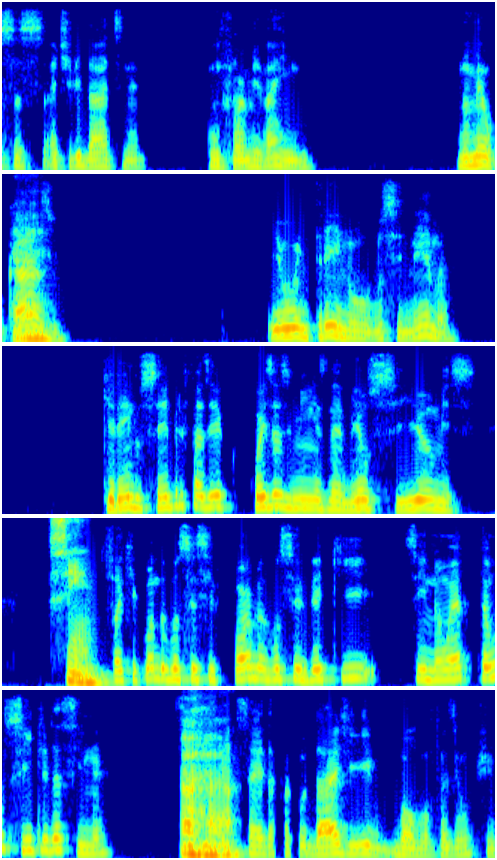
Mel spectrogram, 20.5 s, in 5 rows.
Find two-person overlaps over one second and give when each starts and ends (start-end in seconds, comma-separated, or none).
none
